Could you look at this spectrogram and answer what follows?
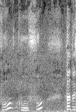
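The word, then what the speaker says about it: Khufu: Now we're going to see the solar boat, Curfu's boat. Cuf.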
